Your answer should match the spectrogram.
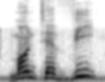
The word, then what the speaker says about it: Montevideo: Ah, M-O-N-T-E... Devil... No me importa cómo se dice. V-V... Montevideo. Montevideo. Montevideo. Yes, like Montevideo. Like video, okay. Like video and mont. Mont. – Like M-O-N-T-E? – Exactly, yeah, video.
